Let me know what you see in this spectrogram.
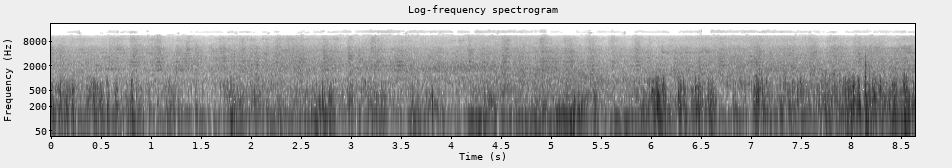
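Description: Empty freight flat wagons rolling past: a steady low rumble with irregular wheel clatter and knocks from the wagons, heavier in the last few seconds.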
